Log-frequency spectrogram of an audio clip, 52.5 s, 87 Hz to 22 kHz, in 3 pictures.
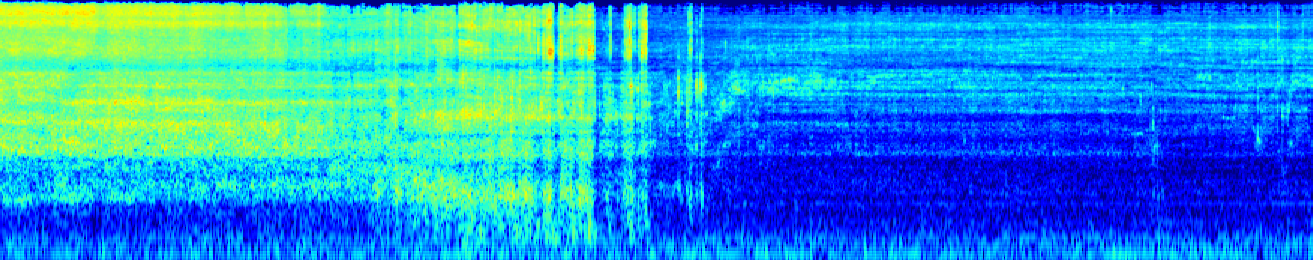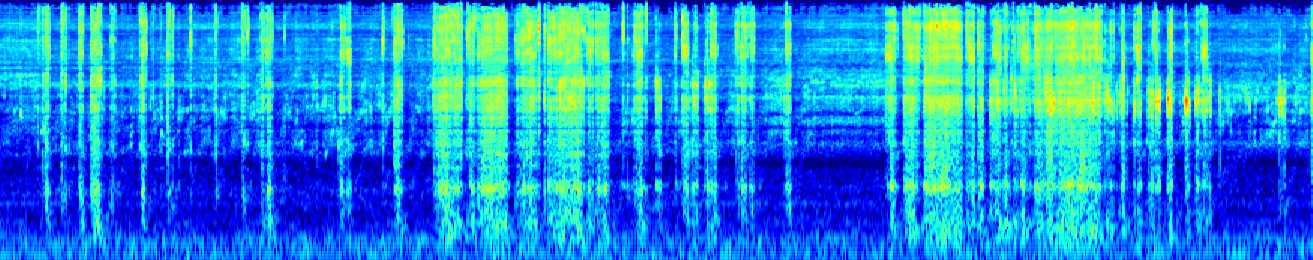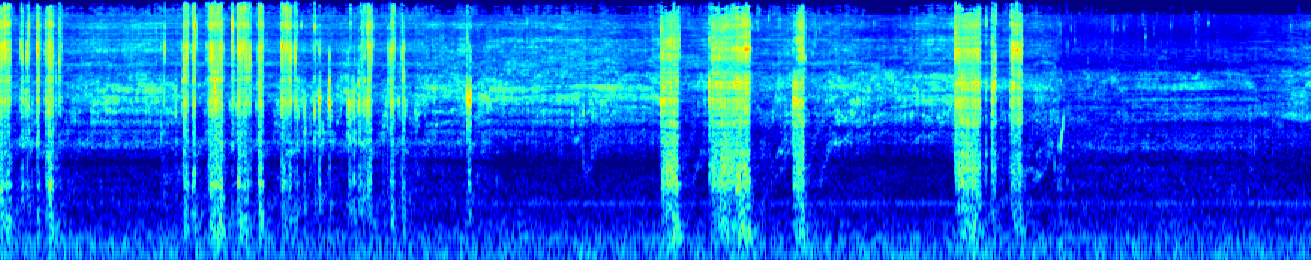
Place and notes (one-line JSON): {"title": "wasserorchester, wassereimer befüllen", "description": "befüllen eines Wassereimers für das H2Orchester\nweitere Informationen unter", "latitude": "52.43", "longitude": "10.80", "altitude": "62", "timezone": "GMT+1"}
